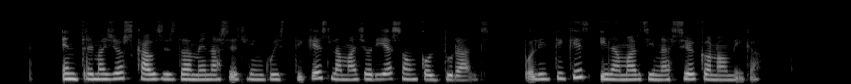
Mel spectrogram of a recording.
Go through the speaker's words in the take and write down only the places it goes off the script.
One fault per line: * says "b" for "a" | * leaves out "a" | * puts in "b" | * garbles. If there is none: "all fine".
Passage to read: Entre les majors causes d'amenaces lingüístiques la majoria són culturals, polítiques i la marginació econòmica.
* leaves out "les"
